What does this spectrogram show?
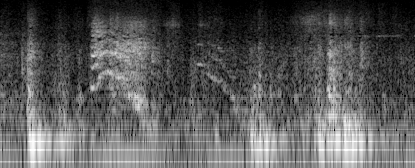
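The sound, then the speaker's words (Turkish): At night, Bilal unlocks and opens a door for Abu Bakr: a sharp click, a longer scraping creak as it swings, then another latch-like clunk, all fairly quiet with no voices. “Aç şu kapıyı. Tamam geliyorum.”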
